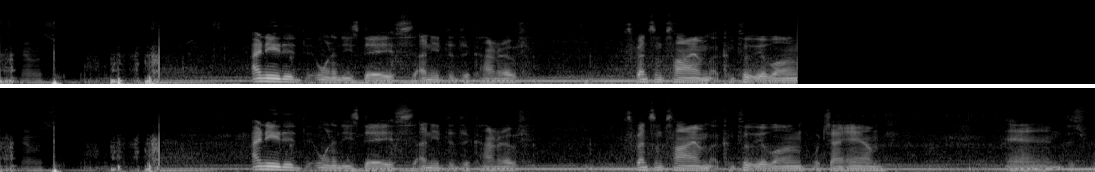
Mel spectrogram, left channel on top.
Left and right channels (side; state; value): left; drops out; at 8.0 s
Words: let's see what's going on. I needed one of these days. I needed to kind of spend some time completely alone, which I am, and just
